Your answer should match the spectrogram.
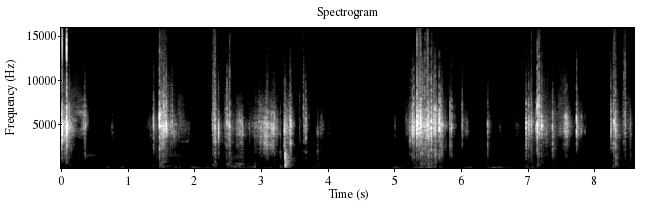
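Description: One-inch score tape, a double-sided adhesive tape, being laid along a chipboard spine strip and rubbed down by hand: short, irregular bursts of tape and rubbing noise, with a light tick a little over three seconds in and a brief pause near the middle.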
